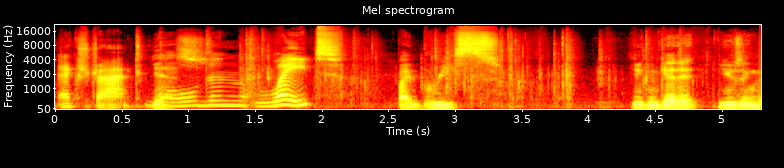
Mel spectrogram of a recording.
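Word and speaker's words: Briess: By Breeze. You can get it using the link below. I think it's actually pronounced Bryce. Bryce.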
